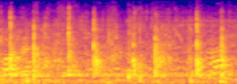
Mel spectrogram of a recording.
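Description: Hoofbeats of a grey show-jumping horse cantering on sand footing, short dull strikes coming in quick uneven groups, over a background murmur of voices.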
